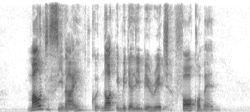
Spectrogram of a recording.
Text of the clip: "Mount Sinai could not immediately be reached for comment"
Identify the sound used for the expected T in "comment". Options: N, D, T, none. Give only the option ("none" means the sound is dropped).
none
